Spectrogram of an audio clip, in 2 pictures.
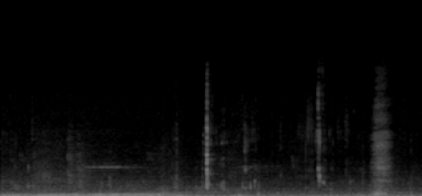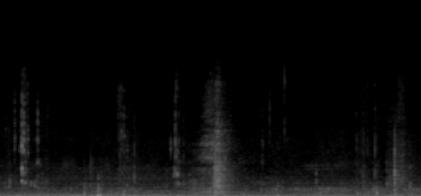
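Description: Close-miked chewing and biting of a person eating buckwheat roti, with a few sharp wet mouth clicks and smacks scattered through.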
